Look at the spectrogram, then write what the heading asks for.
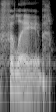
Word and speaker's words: filleted: With the similar silent T in it. And I got to that and I had a moment of, oh no, have I been mispronouncing this word wrong my whole life too? No, you've been pronouncing it the American way.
